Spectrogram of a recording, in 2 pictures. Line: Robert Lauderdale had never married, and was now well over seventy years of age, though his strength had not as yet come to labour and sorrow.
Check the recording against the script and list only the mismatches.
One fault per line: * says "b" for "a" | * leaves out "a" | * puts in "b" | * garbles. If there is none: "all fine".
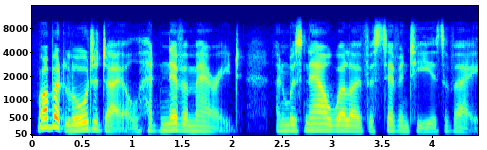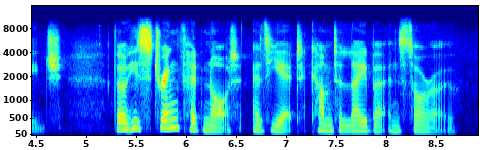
all fine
